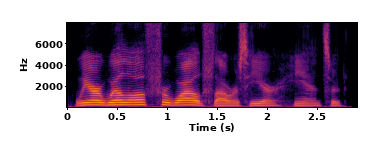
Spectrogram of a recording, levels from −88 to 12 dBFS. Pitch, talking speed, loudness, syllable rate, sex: 190 Hz, 205 wpm, -15 LUFS, 5.6 syllables/s, female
